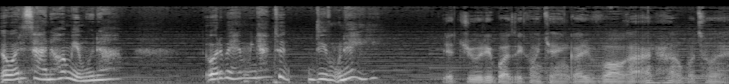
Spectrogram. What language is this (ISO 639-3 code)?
fas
